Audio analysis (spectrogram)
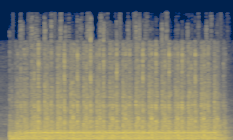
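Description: A sewing machine runs steadily for about three seconds, edge stitching bias tape binding on a Grainger coat, with a close, even mechanical whir and no pauses.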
